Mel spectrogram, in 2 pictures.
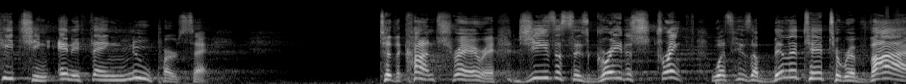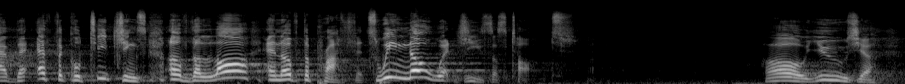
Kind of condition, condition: setting, large echoing room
